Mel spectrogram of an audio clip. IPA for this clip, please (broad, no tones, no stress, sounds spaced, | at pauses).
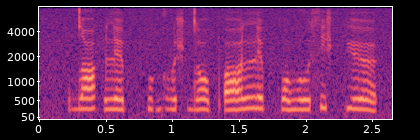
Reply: dˤ ɯ | l ɛ pː ʊ ɡʱ ɔ ʃ d ɔː pʼ ɒː lː ɛ pː ɔ w o s i ʃ pʲ œː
